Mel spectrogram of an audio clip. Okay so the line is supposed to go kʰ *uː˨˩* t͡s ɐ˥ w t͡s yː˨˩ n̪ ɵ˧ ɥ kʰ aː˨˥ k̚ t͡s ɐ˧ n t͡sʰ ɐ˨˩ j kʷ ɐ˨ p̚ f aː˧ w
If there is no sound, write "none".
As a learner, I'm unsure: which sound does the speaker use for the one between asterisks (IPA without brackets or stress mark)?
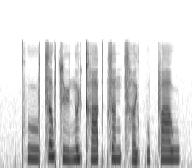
uː˨˩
